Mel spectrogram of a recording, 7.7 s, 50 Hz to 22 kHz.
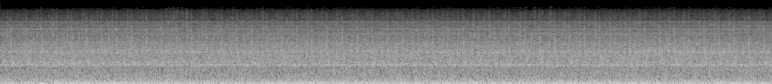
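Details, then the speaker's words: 1985 GMC C25 V8 idling with the valve cover off during lifter adjustment: quick irregular clicking, about three per second, over a loud low idle from a lifter with excess lash; fix is tightening until no noise, then 1/8 turn. "Sure you can hear that one, right? So what you do is you just close it, no noise, 1/8 of a turn."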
